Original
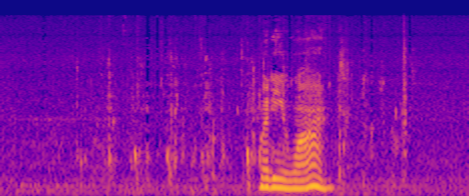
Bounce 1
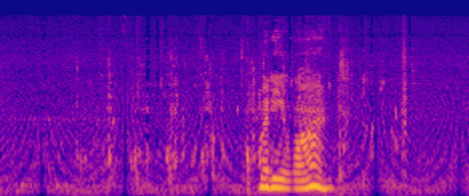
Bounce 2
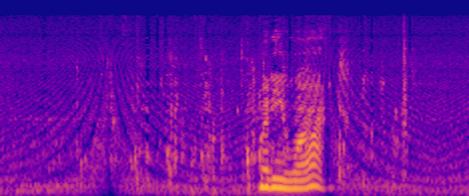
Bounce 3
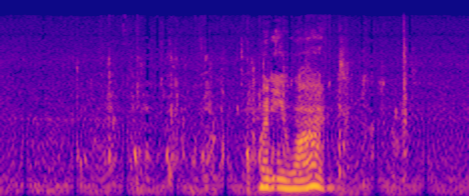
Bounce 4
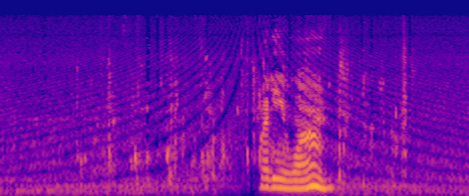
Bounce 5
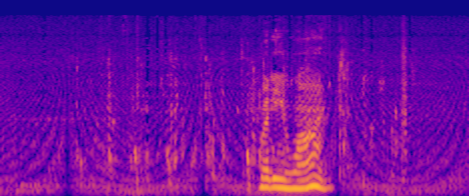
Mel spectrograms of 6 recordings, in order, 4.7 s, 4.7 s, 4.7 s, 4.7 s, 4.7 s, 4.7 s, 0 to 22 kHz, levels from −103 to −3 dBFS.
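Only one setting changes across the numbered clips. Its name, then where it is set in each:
through-zero flanger with one copy inverted, nulls at: 1.2, 0.46, 2, 0.2, 0.74 Hertz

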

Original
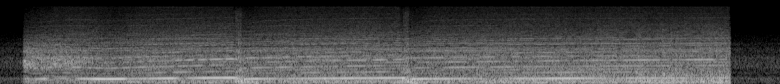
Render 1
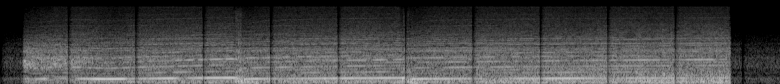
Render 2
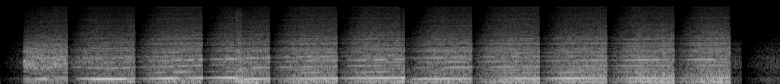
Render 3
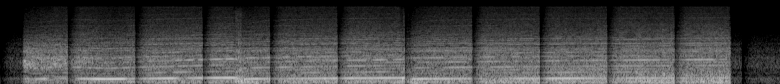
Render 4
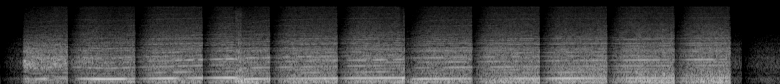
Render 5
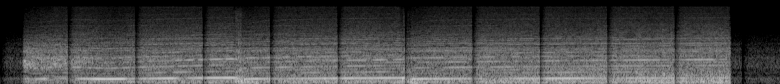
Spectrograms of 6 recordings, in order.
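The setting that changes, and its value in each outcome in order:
fake sidechain pumping, release: 64, 444, 169, 299, 99 milliseconds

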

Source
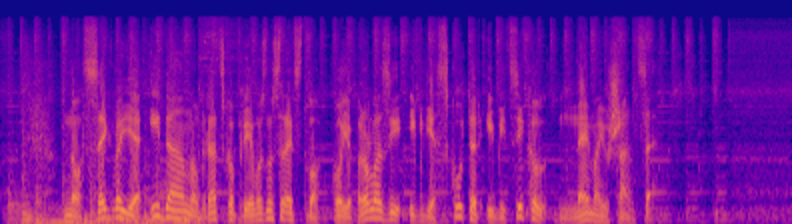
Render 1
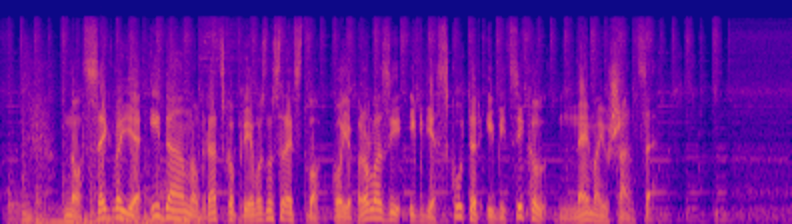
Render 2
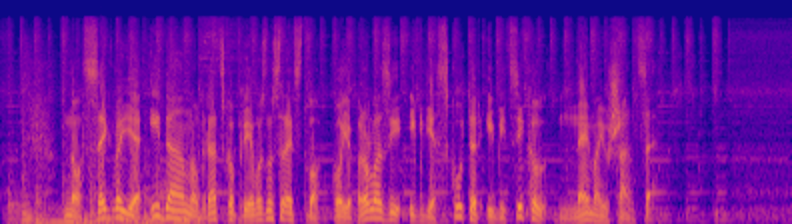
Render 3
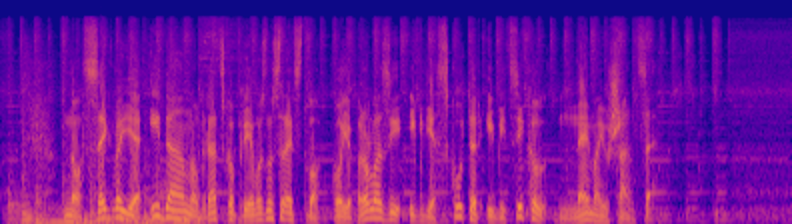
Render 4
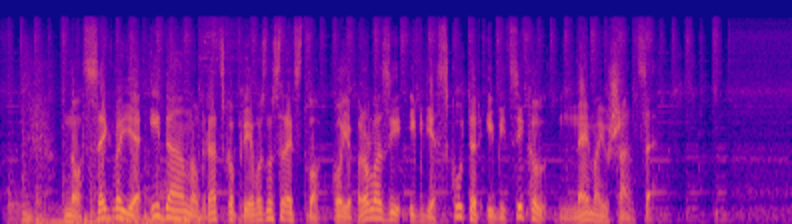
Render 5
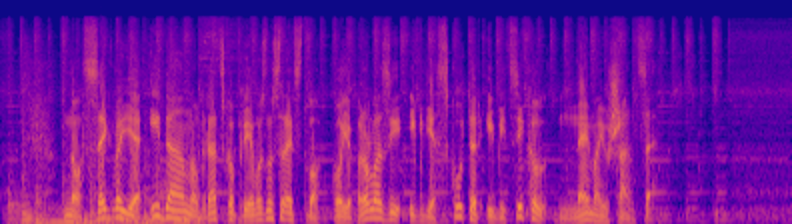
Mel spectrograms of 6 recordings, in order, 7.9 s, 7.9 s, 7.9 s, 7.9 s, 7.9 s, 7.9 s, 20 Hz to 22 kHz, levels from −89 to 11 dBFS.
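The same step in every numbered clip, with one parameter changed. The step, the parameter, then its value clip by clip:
dynamic equaliser, frequency: 3,700, 470, 10,000, 120, 1,300 Hertz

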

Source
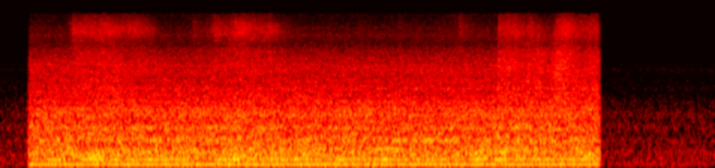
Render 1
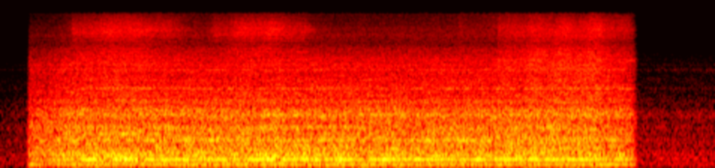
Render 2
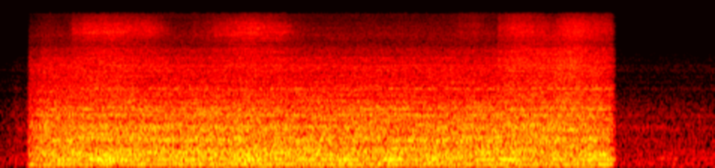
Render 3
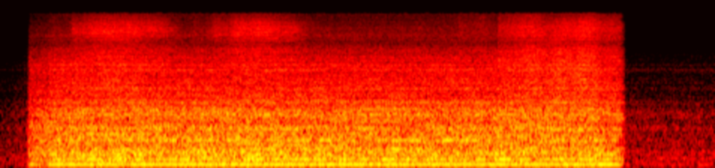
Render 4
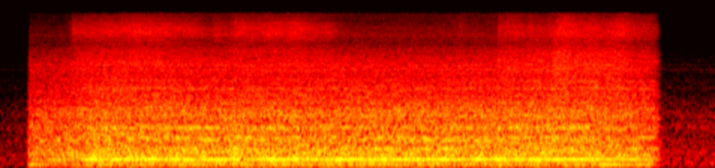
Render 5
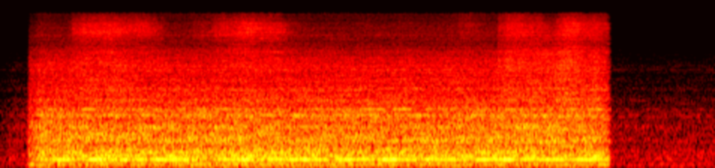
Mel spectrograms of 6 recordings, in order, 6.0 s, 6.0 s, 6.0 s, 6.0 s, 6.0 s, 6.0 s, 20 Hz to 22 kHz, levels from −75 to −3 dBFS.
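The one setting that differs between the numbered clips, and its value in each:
reverb whose tail is shaped and stops, gate: 320, 140, 220, 520, 100 milliseconds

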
